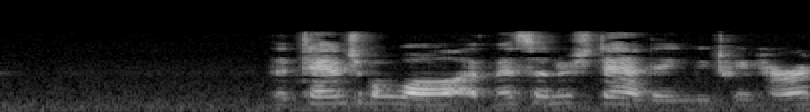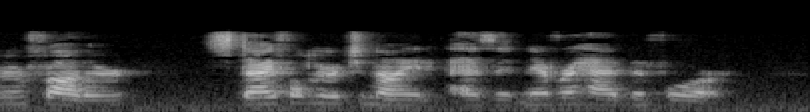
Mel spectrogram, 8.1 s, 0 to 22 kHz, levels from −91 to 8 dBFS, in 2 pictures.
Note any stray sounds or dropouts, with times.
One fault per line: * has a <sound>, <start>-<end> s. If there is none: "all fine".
all fine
